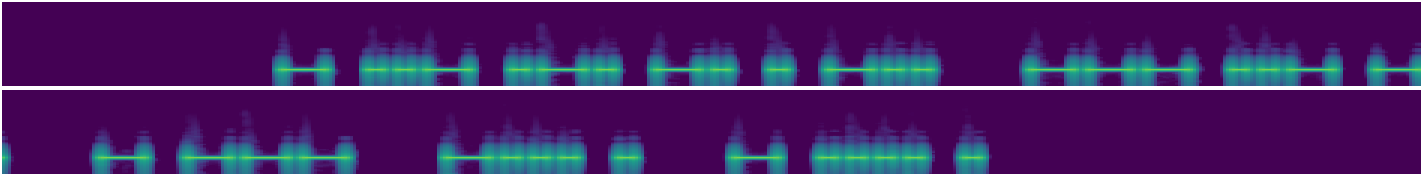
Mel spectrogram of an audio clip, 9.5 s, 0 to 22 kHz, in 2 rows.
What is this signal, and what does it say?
Morse code, heard as a keyed tone, about 25 wpm, 700 Hz. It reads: TURNED OUT TO BE THE
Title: Sets of 5 Words Encore 25wpm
